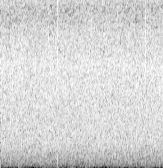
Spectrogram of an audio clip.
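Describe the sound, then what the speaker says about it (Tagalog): Heavy rain falls on a mountain trail, a dense steady hiss of drops with occasional closer splats, loud and continuous with no talking. "Oh, grabe lakas ng ulan guys."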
